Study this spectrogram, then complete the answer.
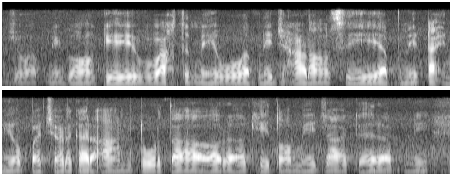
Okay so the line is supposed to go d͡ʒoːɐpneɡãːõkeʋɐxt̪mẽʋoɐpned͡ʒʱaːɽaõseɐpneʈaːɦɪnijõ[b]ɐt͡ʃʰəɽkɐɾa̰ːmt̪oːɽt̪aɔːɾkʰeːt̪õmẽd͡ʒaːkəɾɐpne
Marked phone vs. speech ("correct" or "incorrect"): incorrect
